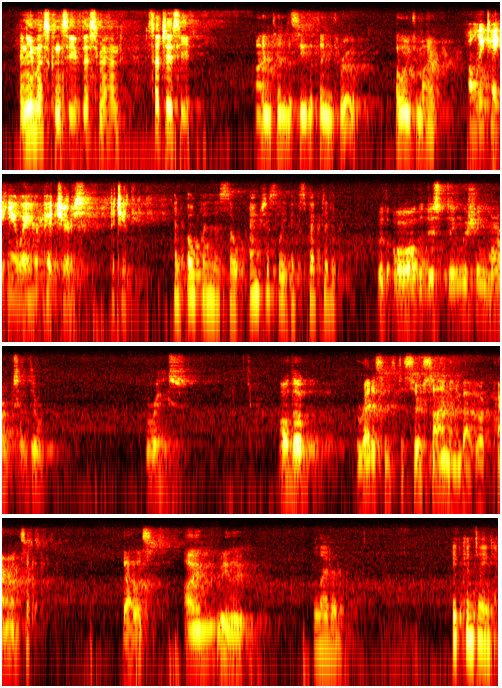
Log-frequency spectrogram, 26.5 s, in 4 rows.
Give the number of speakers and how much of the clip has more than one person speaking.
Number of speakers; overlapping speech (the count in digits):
5, no overlap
